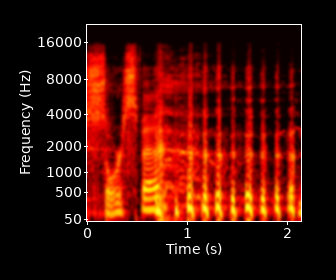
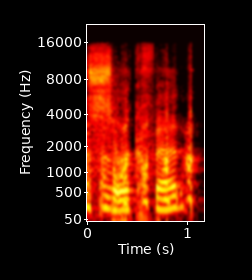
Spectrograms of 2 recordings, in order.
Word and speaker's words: SourceFed: I hate when people say it wrong because it's actually SourceFed, not SorkFed.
